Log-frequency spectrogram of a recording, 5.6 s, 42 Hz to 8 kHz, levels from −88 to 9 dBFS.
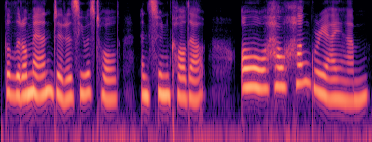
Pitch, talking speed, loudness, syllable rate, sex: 250 Hz, 185 wpm, -15 LUFS, 4.3 syllables/s, female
